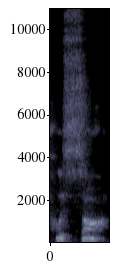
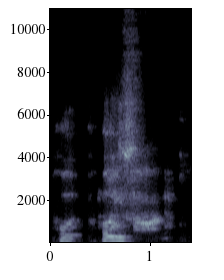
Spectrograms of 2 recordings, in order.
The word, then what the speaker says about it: Poisson: Not poisson. It was poisson. Poisson. Poisson. It's a French scientist. It looks like poison, right?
